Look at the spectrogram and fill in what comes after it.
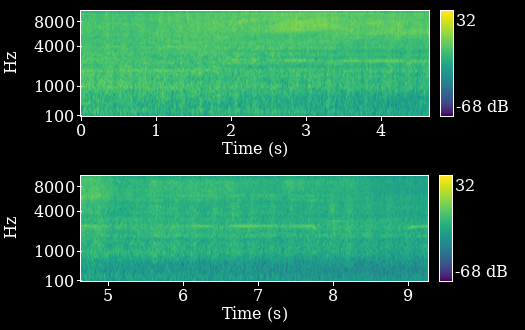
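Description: Freight train of tank cars rolling past on the rails, its rumble fading steadily as the train moves away.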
